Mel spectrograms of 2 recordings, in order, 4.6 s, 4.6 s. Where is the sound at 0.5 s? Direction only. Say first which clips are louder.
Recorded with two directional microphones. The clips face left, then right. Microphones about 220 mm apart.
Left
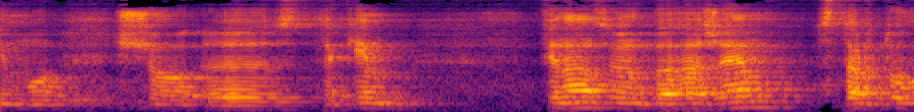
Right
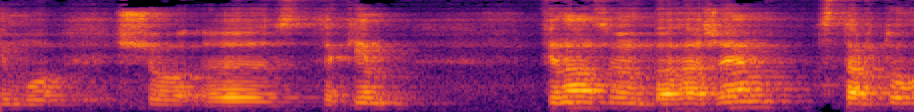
Right 3 dB; 35° right (ahead or behind).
